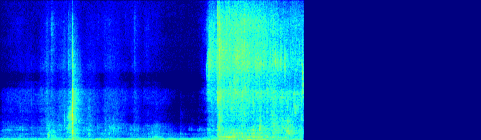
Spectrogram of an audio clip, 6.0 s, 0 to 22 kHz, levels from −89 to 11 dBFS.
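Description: A short clip of sounds that suffers an audio dropout to silence at 3.80 s: everything cuts off abruptly and stays silent right through to the end, with no room tone at all. That's most likely the input being lost mid-recording while the recorder kept writing silence.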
